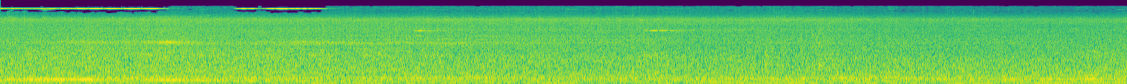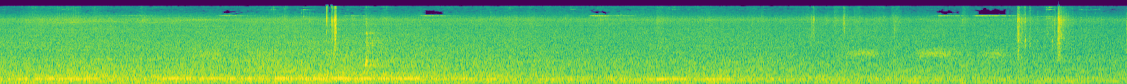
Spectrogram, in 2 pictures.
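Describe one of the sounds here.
Traffic hums steadily along a nearby street outdoors.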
